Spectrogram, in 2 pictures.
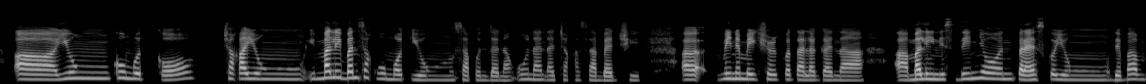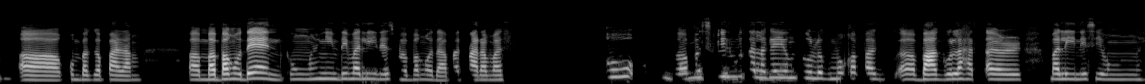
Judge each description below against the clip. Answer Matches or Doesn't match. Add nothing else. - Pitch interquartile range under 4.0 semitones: Matches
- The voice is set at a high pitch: Matches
